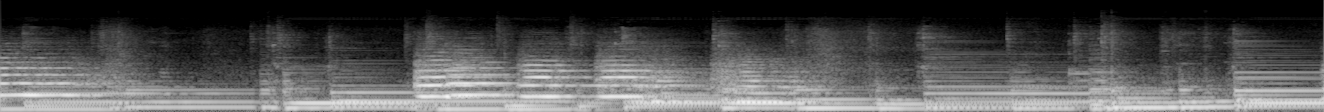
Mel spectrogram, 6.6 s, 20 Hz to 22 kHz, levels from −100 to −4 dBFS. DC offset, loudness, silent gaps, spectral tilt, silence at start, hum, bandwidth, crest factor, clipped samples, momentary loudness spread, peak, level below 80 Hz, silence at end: under 0.1%; -19 LUFS; none; -9.5 dB/octave; 0 s; none; 7.8 kHz; 16 dB; under 0.1%; 11 LU; -2 dBFS; -50 dBFS; 0 s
